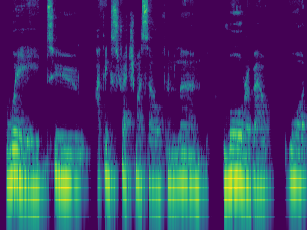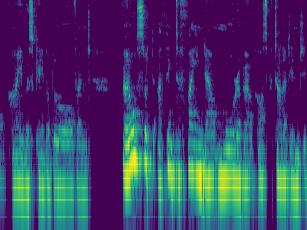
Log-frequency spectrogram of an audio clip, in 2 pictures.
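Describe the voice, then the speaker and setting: A middle-aged man from Newcastle with a slight Geordie accent, answering interview questions in a measured, candid way with frequent restarts. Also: mid-range voice, darkish tone, poor audio. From Newcastle, England. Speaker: hotel company chief executive, interviewee.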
